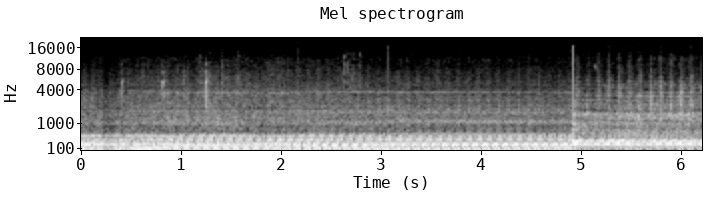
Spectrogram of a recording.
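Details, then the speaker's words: 1999-04 Ford Mustang GT V8 idling with a coil pack unplugged: lumpy, uneven idle with a loping stumble in the exhaust beat from the dead cylinder; coolant had been found in some spark plug holes. Misfire from unplugged ignition coil. "sounds a little bit rough. Someone unplugged the coil pack, and I think it was him."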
